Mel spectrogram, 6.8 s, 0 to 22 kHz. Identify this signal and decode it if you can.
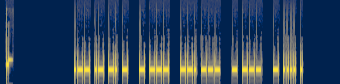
Morse code, heard as a keyed tone, about 34 wpm, 700 Hz. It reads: WANT TO GO TO THE
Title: Sets of 5 Words Encore2 35wpm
